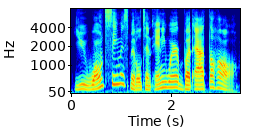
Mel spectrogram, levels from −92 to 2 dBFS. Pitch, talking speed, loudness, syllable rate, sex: 180 Hz, 175 wpm, -20 LUFS, 4.7 syllables/s, female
